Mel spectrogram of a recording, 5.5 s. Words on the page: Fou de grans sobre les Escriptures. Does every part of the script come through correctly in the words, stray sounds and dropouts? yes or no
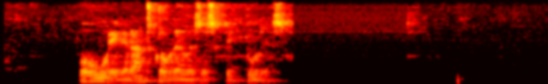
yes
